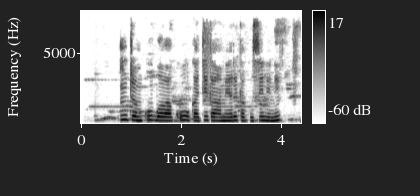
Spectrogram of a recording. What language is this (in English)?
Swahili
